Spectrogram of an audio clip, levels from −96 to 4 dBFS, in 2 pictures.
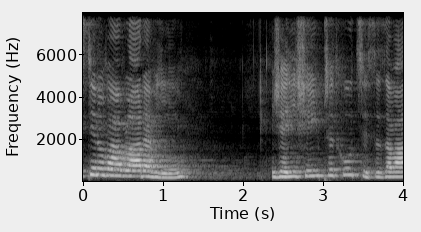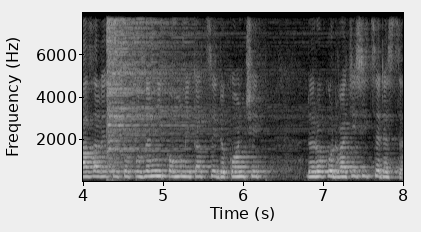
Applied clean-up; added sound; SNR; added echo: none; Hi-hat; 13 dB; reverberation time 0.6 s.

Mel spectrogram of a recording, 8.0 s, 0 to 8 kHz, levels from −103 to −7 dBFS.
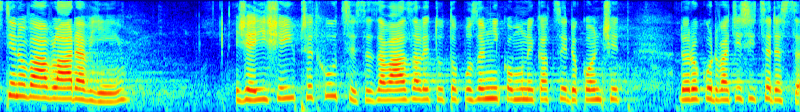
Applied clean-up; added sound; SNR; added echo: none; none; none; none.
